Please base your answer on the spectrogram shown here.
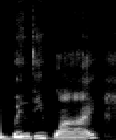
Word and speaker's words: Wendy Y: wendy y and most people call me wendy y yes you do pronounce the second why and i'm a 20-year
